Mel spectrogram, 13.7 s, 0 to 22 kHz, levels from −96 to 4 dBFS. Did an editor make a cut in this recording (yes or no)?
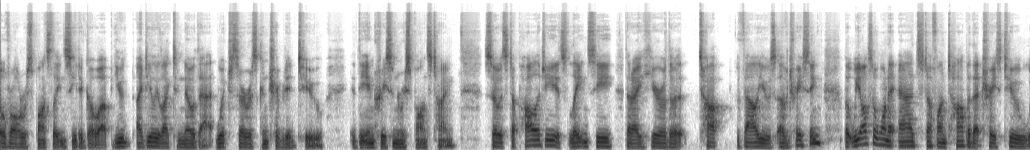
yes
